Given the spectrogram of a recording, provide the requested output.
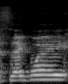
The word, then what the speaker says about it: segue: Segway is spelled wrong. Are you serious? Yeah, segue.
